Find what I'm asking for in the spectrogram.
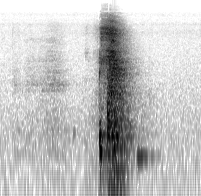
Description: I have a cold so I didn't want to talk a whole lot, but here are a few sneezes including a stuffy stifle and a nice gurgly blow for you.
